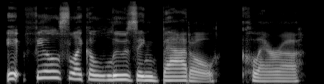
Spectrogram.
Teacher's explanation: The falling tone suggests he's stating a fact that he really believes it's a hopeless situation.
